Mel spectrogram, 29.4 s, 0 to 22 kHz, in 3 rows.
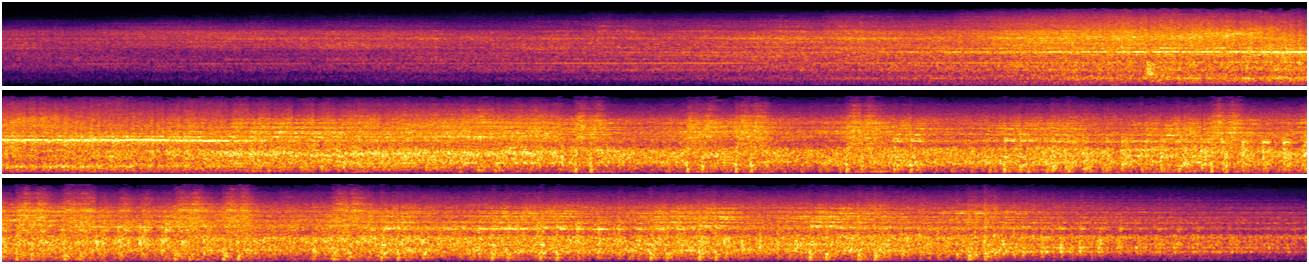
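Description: JR Freight EH500 electric locomotive hauling a container freight train passes at speed, growing louder as the locomotive approaches and goes by with a high whine. It is followed by a long run of container wagons' wheels clattering rhythmically over the rail joints, fading near the end.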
